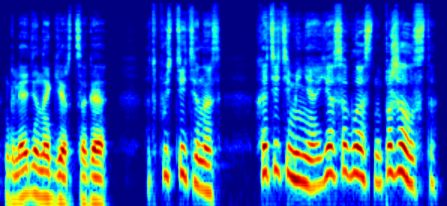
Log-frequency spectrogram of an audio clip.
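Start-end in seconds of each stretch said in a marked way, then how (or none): 1.5-4.4 high-pitched desperate plea; imploring. A narrator's reading. Woman offers herself to free her family, high and imploring. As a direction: beg urgently, voice lifted high. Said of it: "взмолилась Лера".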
